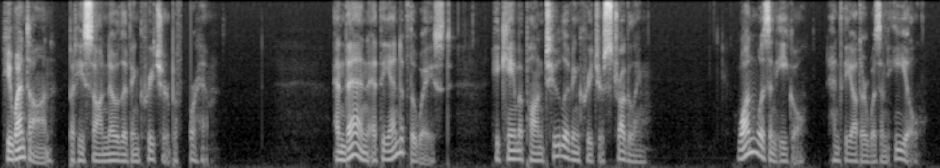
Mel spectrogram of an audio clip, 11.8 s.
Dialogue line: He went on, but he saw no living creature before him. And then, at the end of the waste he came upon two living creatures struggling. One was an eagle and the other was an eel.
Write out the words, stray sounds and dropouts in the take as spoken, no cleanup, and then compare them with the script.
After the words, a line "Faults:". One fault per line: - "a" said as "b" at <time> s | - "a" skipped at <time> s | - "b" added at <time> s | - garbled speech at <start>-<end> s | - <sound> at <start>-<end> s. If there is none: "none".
He went on, but he saw no living creature before him. And then, at the end of the waste he came upon two living creatures struggling. One was an eagle and the other was an eel.
Faults:
- dropout at 2.3-2.4 s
